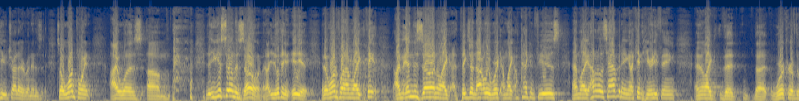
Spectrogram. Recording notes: This is the sermon from RUF Large Group at Washington & Lee, 4/25/23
